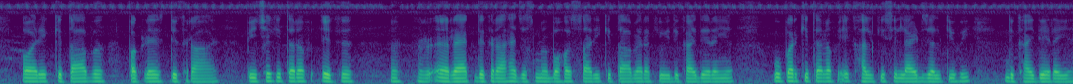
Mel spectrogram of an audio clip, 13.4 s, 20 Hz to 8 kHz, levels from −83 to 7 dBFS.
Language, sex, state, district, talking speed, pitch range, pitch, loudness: Hindi, male, Maharashtra, Sindhudurg, 175 wpm, 120-125 Hz, 120 Hz, -25 LUFS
